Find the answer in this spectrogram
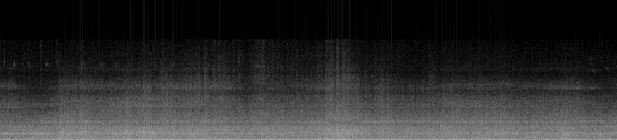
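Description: Steady low rumble of airport apron noise, with faint steady high whining tones running through it.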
